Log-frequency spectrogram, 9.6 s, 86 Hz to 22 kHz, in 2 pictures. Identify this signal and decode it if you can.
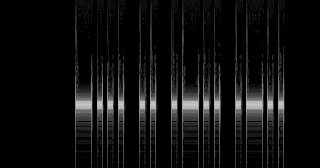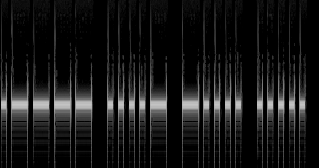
Morse code, heard as a keyed tone, about 15 wpm, 700 Hz. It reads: BILL 1465
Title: CWT Exchange 15wpm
